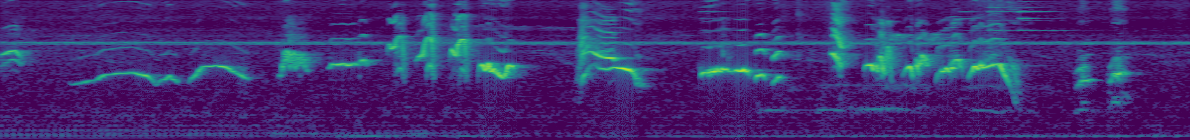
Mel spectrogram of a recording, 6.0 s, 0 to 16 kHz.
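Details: Energetic song of a black-breasted Oriental magpie-robin: smooth looping whistles open the phrase, followed by dense rapid chirps and buzzy trills at about 100 notes a minute. A steady high tone and a low hum run beneath.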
